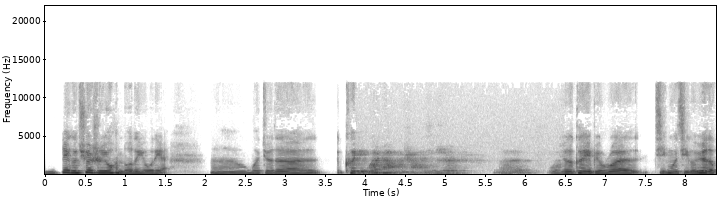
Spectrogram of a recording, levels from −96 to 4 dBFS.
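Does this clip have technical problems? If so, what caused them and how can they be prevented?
Yes. From 3.89 to 6.48 s the close microphone's signal was likely lost, causing a switch to a distant microphone. The speech abruptly turns roomy and hollow with less bass, falls roughly 10 dB, and room noise rises to around 30 dB below it, then snaps back. Monitoring the close microphone's feed and securing its cable or wireless link would prevent this.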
